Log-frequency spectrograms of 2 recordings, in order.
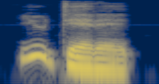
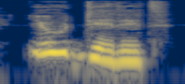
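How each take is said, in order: First: Put-on slightly raised boy's retort; accusing retort. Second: Put-on very high, loud child's yell; shrill accusation. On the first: Older brother blaming younger one, accusing retort. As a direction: throw the blame straight back. Earl throws blame back. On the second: Upset little brother blaming the older one, shrill accusation. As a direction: shriek the blame back. Stephen shrieks blame at his brother.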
